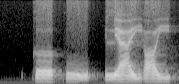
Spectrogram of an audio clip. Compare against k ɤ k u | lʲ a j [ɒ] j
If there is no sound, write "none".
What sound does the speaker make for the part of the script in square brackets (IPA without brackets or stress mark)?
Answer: ɒ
